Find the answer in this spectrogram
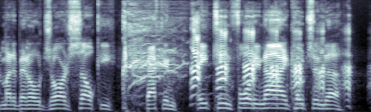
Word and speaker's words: Selke: The Sulky Award. Not Sulky. Oh. Selke.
